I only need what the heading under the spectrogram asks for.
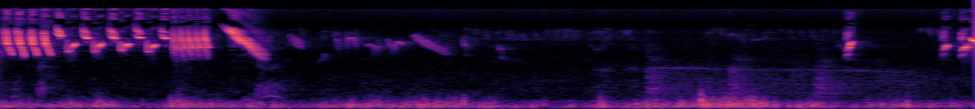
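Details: European goldfinch song meant for teaching young goldfinches: an opening burst of rapid repeated twitters and a buzzy trill, then sparse thin notes and a few chirps over low background rumble.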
